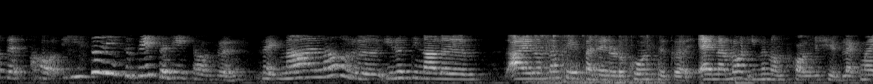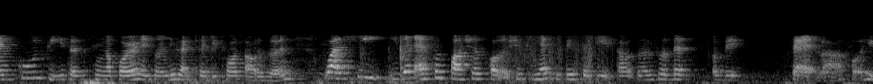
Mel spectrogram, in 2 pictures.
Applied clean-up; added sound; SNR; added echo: none; none; none; none.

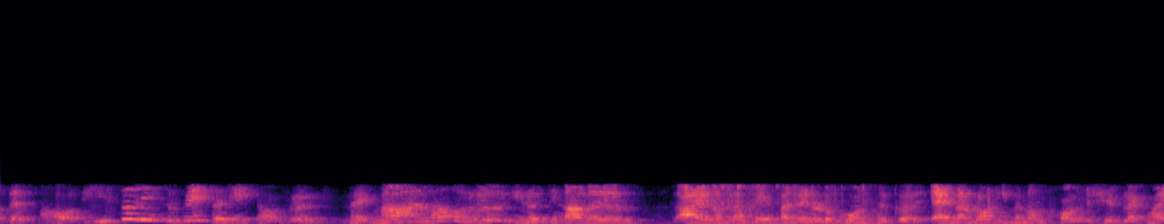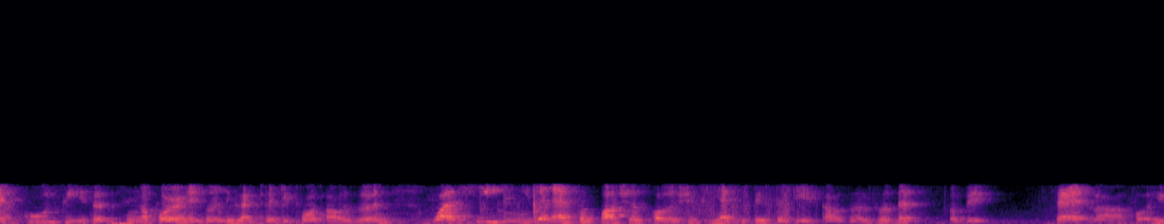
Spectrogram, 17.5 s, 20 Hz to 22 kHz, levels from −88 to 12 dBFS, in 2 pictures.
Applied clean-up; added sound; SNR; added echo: none; Bowed string instrument; 19 dB; none.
